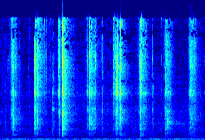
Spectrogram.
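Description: Hand pepper mill grinding black pepper, its ratcheting crunch coming in short twists about twice a second.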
